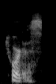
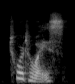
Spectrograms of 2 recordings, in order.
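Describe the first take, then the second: First: It is said without the regional English accent. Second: It is said in a regional English accent.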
